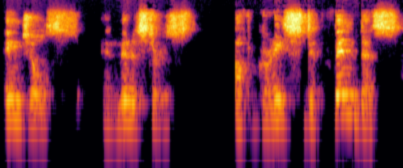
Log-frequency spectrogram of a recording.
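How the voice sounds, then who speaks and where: A man reading the part of a brooding young prince in a Shakespeare play, grave and declamatory, over a video call. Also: high-pitched. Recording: roomy, slightly dull video-call audio.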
